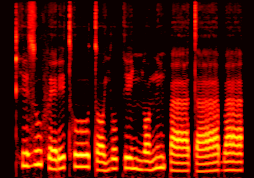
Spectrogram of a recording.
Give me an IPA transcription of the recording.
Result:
kʰ ɪ˦ z u˦ f ɛ˨ ɾ e˦ tʰ oː˦ t ɔ˨ j o˦ k e˦ ɲ ɔ˨ n ĩ˦ p aː˨ t aː˨˦ b a˦

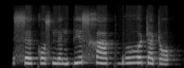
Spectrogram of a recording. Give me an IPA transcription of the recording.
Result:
s ɛ k ɔ s n ɛ n pʲ ɛ s x aː k b ɤː ʈ a ʈ ɔ

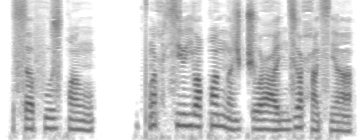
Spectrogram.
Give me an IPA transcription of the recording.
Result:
s ɐ˨ f u˨ z q ũ˨ | pʼ ũ˦ ħ sʲ ʉ˦ j o˦ q ũ˦ n̪ ɐ̃˨ ʒ t͡ʃ o˨ ʕ e˨ nʲ z ɵ˦ ħ ɐ̃˨ sʲ ã˨

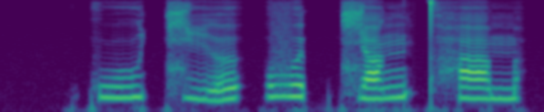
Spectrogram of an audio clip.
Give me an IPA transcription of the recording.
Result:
k w u˨˦ t͡ɕ i˧˩˨ ə̯ | v ə˦˥ t̚ t͡ɕ a˨˦ ŋ t̪ʰ a˧ m

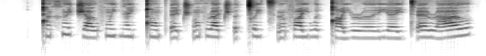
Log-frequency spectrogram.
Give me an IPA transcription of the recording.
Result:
ǃ ə̃ x ə̃ ɪ̯ t͡ʃ a ʊ̯ f õ j ɡ æ̃ j ǃ õ pʼ ɛ t͡ʃʼ õ f ɹ a t͡ʃʼ ə ǀ ə j t͡sʼ ə̃ f ɑ j w ə ǃ ɑ j ɹ ə ɪ̯ j ɛ j tʼ æ ɹ a ʊ̯

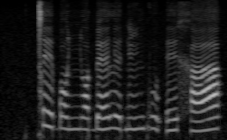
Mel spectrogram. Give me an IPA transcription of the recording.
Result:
ǀ e ɓ ɔ ɲ ɔ ɗ ɛ l ɪ ɗ ĩ ɡ w u ʔ e x a

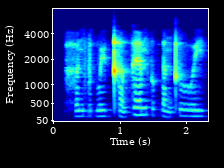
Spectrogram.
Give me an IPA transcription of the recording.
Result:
h ɵ˨ n kʷ ɐ˨ t̚ w yː˨˥ k̚ t̪ʰ ɐ˨˩ w k ɛː˥ m k ʊ˧ k̚ l ɐ˨˩ ŋ t̪ʰ uː˧ j

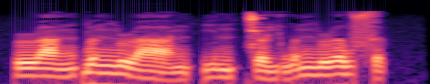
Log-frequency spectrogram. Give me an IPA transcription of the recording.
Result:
ɹ a˨˩˦ ŋ ɓ ə˧ ŋ ɹ aː˨˩˨ ŋ ʔ i˨˩ n c ə˨˩ j w ə˧ ŋ ɹ ə˧ w s ə˨˩ k̚

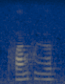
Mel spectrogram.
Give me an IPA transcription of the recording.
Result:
f a˧˥ n f ɨ˧ ə̯

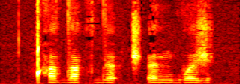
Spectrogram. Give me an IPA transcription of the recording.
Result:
ǃʰ a d a k d ɛ ʔ t͡ʃʼ ɛ ŋ ɡʷ ɛ ʒ

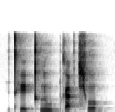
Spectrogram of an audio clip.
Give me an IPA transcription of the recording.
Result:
tʰ e˨˩ ʔ kʰ l uː˥˩ p̚ k a˨˩ ʔ t͡ɕʰ o˥˩ k̚

